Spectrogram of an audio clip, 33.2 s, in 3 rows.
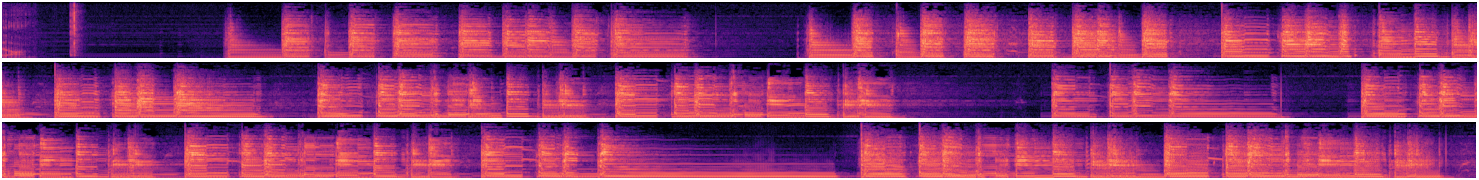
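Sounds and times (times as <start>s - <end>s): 
electric guitar through a mildly overdriven blues breaker pedal: 0.5s - 33.1s.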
